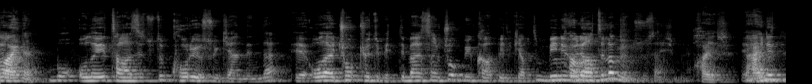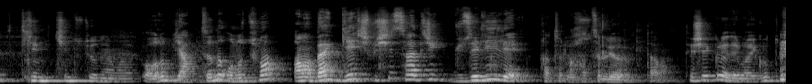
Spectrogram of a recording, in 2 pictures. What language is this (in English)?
Turkish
